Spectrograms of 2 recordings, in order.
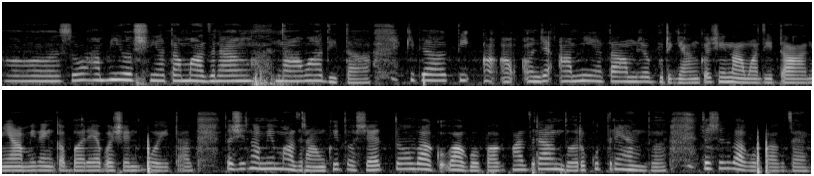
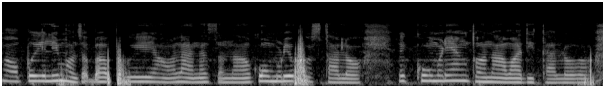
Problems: background sounds at intervals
